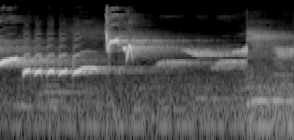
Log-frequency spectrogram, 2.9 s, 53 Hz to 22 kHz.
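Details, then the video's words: White-rumped shama in the morning, training recording for birds: a quick set of rippling low whistles, a sharp high note, then longer steady whistled tones stepping in pitch. "PAGI HARI , 98% Murai bakal ikutan GACOR plus NARUNG seketika dengar MASTERAN ini"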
